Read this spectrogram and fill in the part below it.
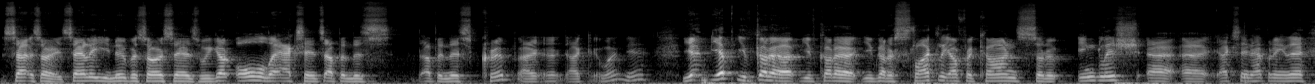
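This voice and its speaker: A man's voice: fairly high pitch, normal speed, bright, forceful tone. A man hosting a casual gaming podcast, rambling and laughing at his own jokes, with a hard-to-place accent. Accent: mixed, hard to place. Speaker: podcast host. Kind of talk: casual chat.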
